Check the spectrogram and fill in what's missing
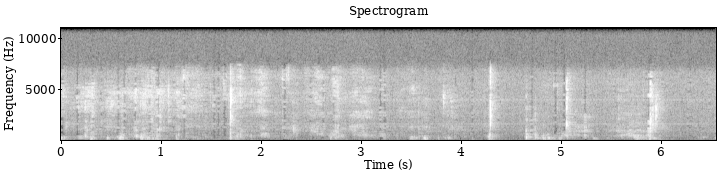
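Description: Long nails tap and scratch the printed plastic lid and sides of a clear plastic tub with a blue handle, partly full of beads. Quiet, bright clicks and soft scratchy rustles are heard, with a few sharper taps standing out. Each tap dies away almost at once.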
